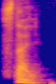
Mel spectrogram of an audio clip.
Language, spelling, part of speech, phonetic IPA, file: Russian, сталь, noun, [stalʲ], Ru-сталь.ogg
- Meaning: steel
